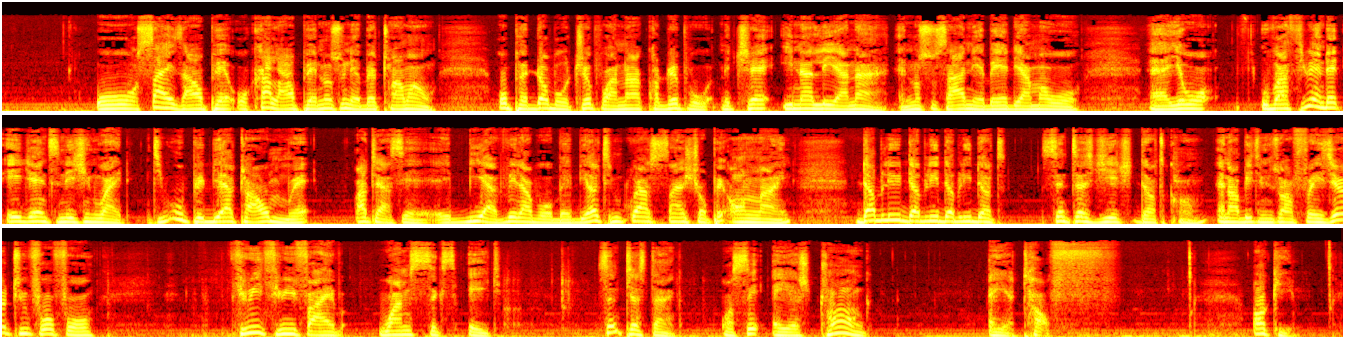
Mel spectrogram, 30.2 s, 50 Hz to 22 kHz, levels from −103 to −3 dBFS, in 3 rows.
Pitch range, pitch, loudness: 115-155 Hz, 135 Hz, -17 LUFS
